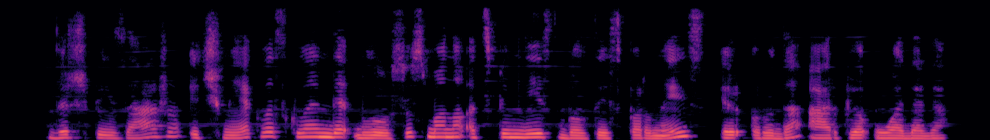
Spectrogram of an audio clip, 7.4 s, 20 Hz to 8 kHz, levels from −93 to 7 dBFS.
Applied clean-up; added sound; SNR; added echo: neural mask model DeepFilterNet 3.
